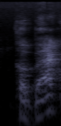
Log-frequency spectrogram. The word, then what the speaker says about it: Quebec: I live in Quebec, Canada, obviously. Yeah. Quebec or Quebec, right? Some people say Quebec, some people say Quebec. You say Quebec or you say Quebec. There's 2 ways of pronouncing it, obviously.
